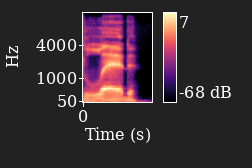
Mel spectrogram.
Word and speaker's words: lead: And pronounced led rhyming with bed.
